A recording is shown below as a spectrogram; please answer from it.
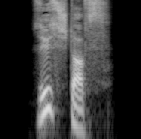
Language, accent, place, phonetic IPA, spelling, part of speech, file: German, Germany, Berlin, [ˈsyːsˌʃtɔfs], Süßstoffs, noun, De-Süßstoffs.ogg
- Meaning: genitive singular of Süßstoff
